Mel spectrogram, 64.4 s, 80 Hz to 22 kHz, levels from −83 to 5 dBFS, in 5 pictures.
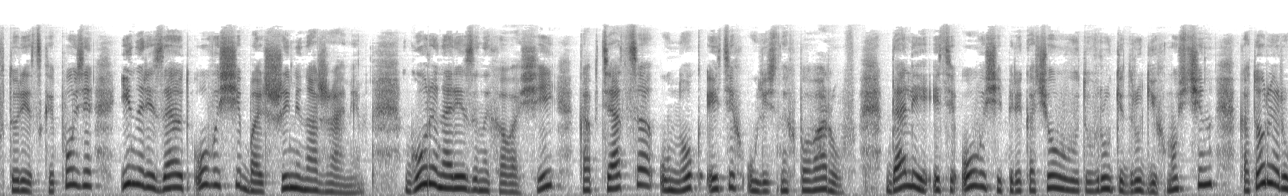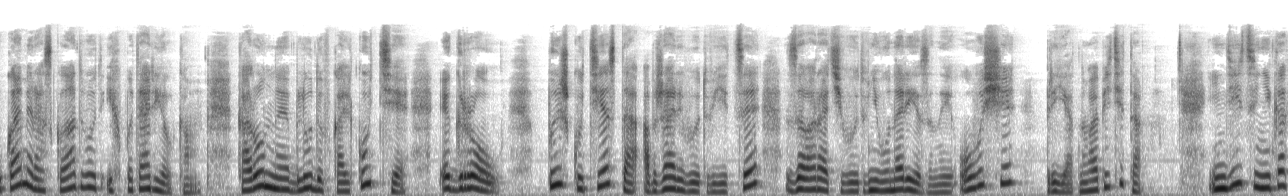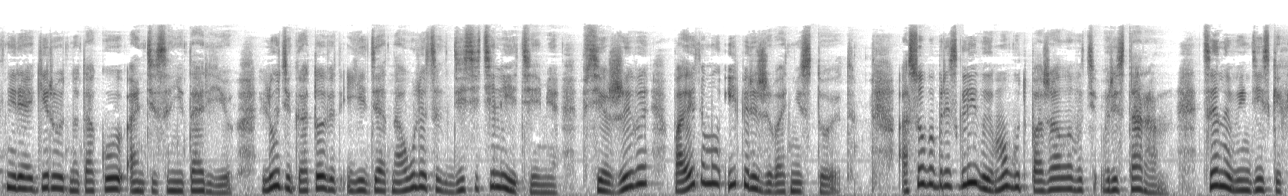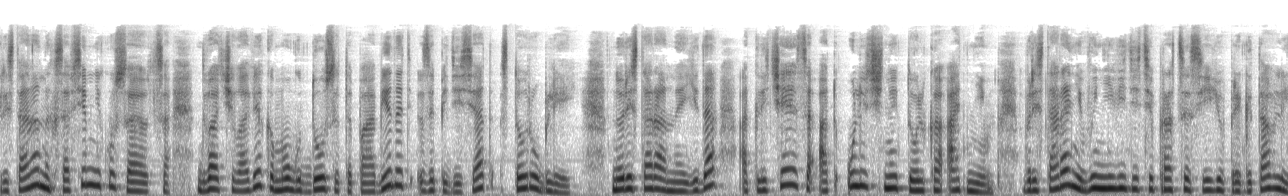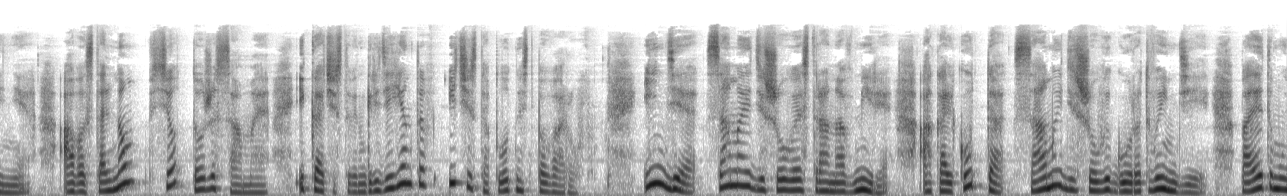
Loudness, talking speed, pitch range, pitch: -15 LUFS, 125 wpm, 185-250 Hz, 215 Hz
